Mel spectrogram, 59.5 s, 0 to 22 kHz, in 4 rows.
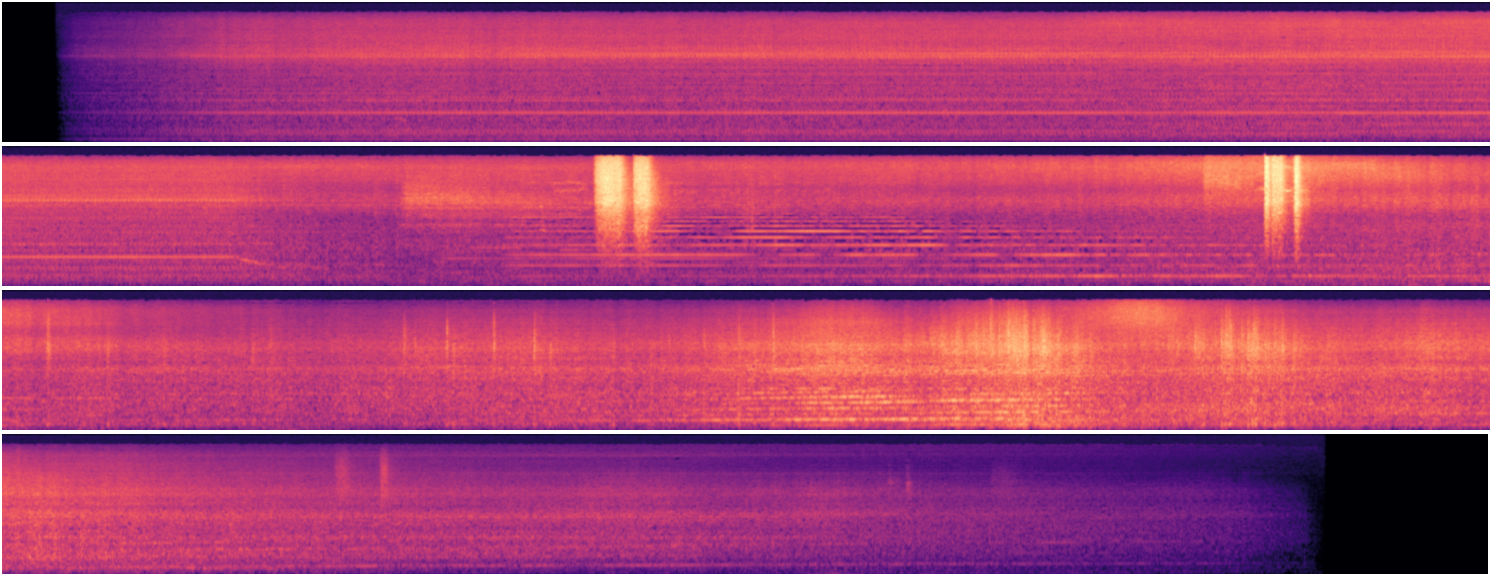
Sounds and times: train pulling out of an open-air station 0:00.6 - 0:57.5

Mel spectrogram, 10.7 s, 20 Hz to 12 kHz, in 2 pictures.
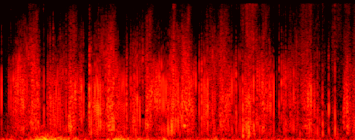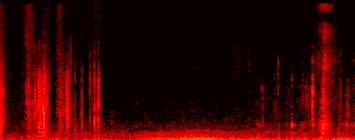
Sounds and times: walking on snow 0:00.0 - 0:06.8

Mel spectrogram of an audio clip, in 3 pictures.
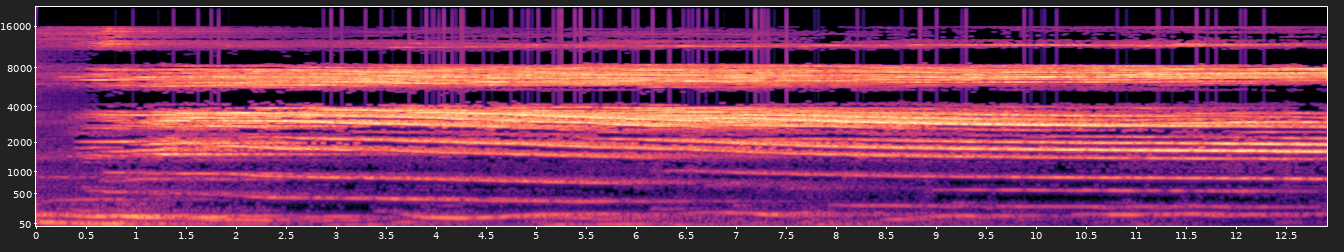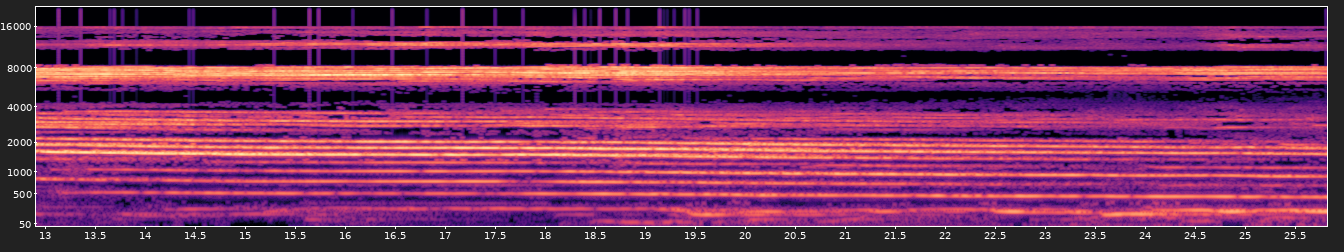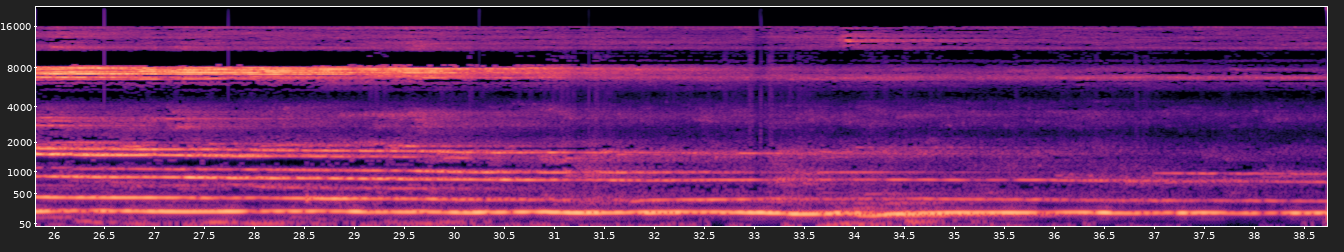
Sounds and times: coming and going of a military romulan space-ship 0:19.2 - 0:38.7

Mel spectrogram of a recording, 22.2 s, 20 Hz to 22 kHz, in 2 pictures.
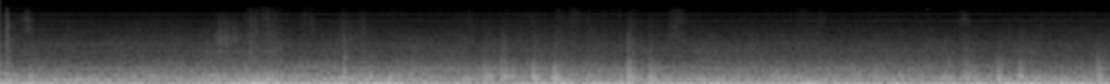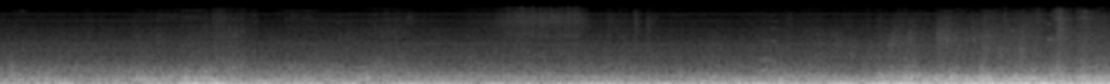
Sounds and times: subway car 0:00.0 - 0:22.2

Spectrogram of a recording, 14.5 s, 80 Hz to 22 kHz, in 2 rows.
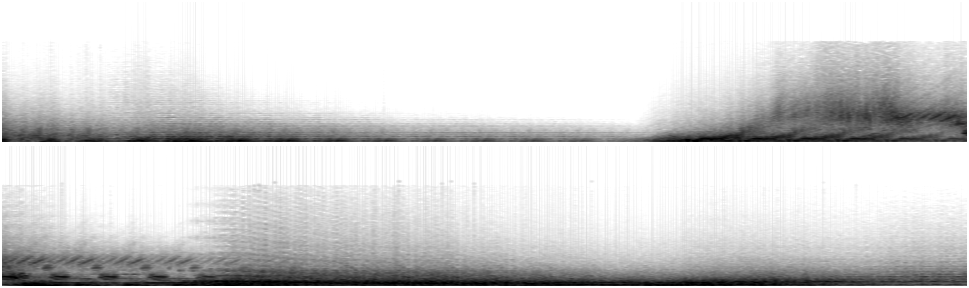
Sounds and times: drone 0:00.1 - 0:14.4

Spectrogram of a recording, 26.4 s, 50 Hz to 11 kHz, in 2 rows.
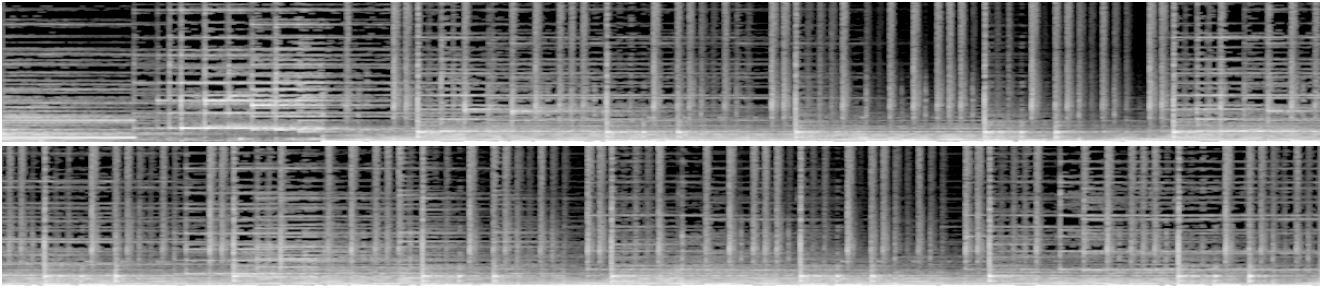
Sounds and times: synth 0:00.0 - 0:26.3

